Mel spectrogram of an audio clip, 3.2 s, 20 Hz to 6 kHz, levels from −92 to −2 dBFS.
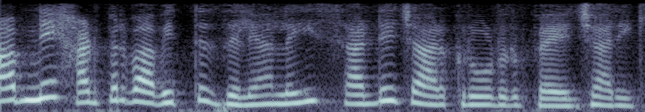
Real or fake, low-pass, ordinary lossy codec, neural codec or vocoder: fake; 5.4 kHz; none; codec, 24 kHz, 0.9 kbps, DualCodec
